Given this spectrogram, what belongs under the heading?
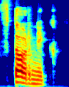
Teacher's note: you write it with V, as you can see, but you pronounce it more with F in the beginning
